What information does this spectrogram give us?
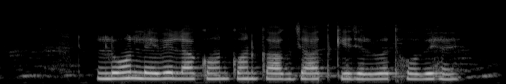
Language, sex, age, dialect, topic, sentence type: Magahi, female, 18-24, Central/Standard, banking, question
